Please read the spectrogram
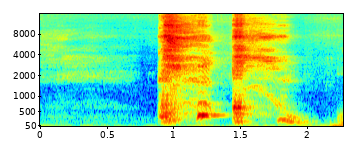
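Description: A woman coughing twice, two short harsh coughs about half a second apart, starting about a second in.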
